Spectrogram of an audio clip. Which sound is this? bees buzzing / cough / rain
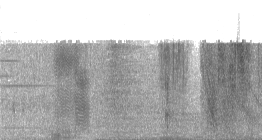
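bees buzzing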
